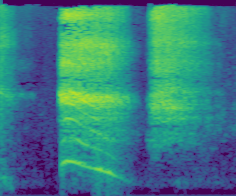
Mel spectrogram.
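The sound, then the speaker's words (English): A deep breath taken together during a group call: a long, loud, rushing inhale, then after a short gap a slower, fading exhale. “So we take a deep breath.”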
